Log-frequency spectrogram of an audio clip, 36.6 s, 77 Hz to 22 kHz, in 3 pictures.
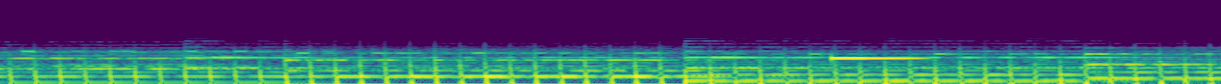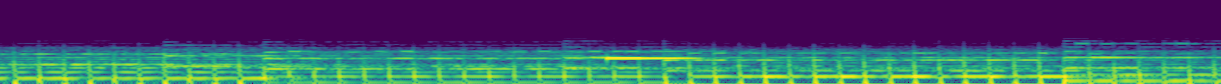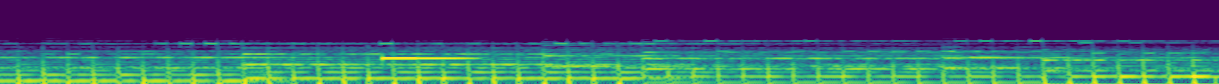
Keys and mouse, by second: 0.1 click, 0.4 shift+q, 1.0 a, 1.5-6.9 drag, 1.9 f, 2.8 f, 6.4 a, 6.9 ctrl+z, 7.2 f, 8.1 shift+right click, 9.0 f, 9.2 a, 10.0 KP_3, 10.7 alt+h, 11.1 a, 12.3 a, 13.4 drag, 15.8-17.1 drag, 17.1 ctrl+KP_1, 17.3 z, 17.7 KP_1, 21.8 KP_3, 22.1 shift+s, 24.3 ctrl+l, 24.3 right click, 24.8 ctrl+i, 25.2 h, 26.8 ctrl+l, 26.8 right click, 30.3 alt+r, 30.8 t, 35.0 click.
